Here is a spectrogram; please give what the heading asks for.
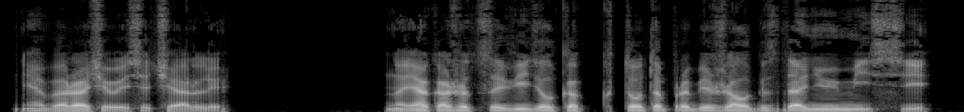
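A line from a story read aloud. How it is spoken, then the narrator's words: Quiet soldier's voice. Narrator (Russian): один из солдат тихо произнес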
